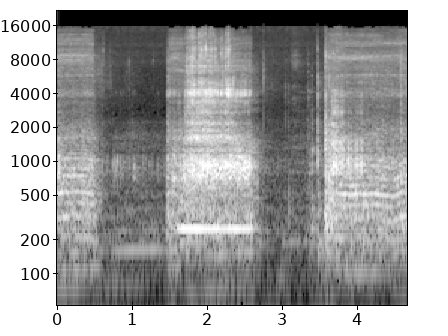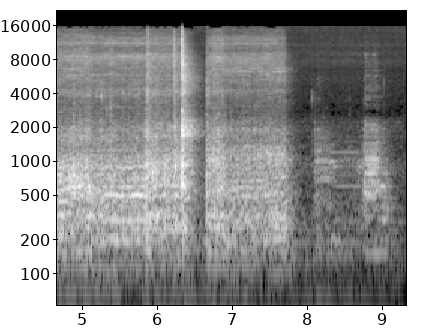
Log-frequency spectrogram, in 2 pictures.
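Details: Jura CZ117 coffee machine during descaling rinse: buzzing pump hum in bursts with water rushing through between pauses, an even, unstrained note; normal pump operation.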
